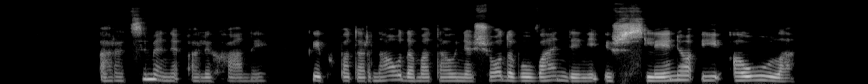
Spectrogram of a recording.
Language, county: Lithuanian, Alytus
